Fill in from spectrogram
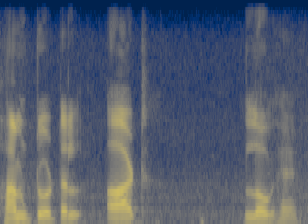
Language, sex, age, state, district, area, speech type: Urdu, male, 18-30, Delhi, South Delhi, urban, spontaneous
